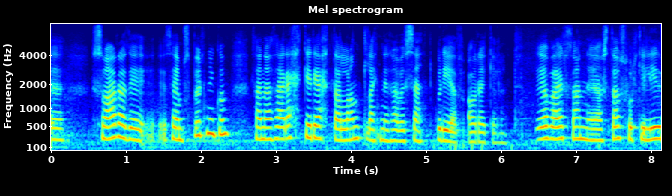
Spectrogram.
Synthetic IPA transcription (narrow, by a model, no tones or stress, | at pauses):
ɛ | svaːɾaðɪθejmspʏɾt̪niŋkʏm | θanːɪaðθaðɛɾɛhcɪrjɛht̪aðlant̪lajhknɪɾ̥haːvɪsɛn̥t̪pɾjɛːva̰wreːjcalan̥t̪ | ɛːvaɛɾ̥θanːɪɣaðst̪asfowl̥cɪliːð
